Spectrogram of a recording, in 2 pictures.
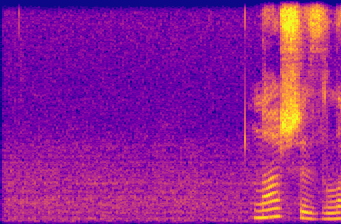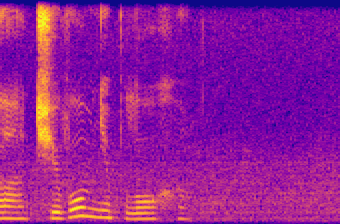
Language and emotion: Russian, sad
